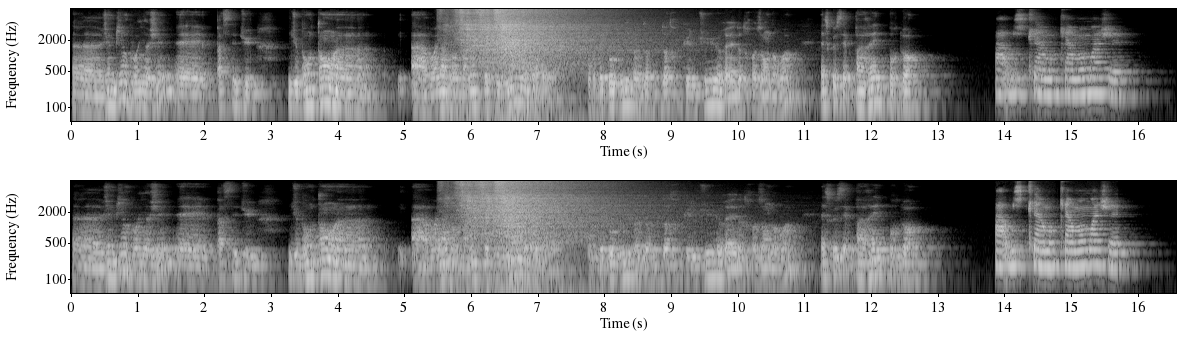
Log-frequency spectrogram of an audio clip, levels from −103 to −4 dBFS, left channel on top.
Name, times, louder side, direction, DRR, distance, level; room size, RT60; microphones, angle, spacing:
voice 1, 0.0-3.0 3.3-4.5 5.1-7.3 7.7-10.8 11.2-12.6, left 3 dB, 80° left, 5 dB, 0.5 m, -29 dB
sound 1, 5.5-8.5, left 2 dB, 35° left, 0.8 m, -27 dB
voice 2, 13.9-15.7, right 2 dB, 40° right, 6 dB, 0.3 m, -29 dB
3.1 x 3.0 x 2.5 m, 0.76 s
head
